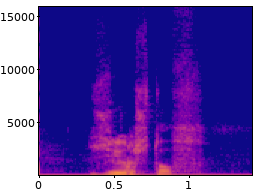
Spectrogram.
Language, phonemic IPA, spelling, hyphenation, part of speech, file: Dutch, /ˈzyːr.stɔf/, zuurstof, zuur‧stof, noun, Nl-zuurstof.ogg
- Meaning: 1. oxygen, O (chemical element) 2. dioxygen, molecular oxygen, O₂ (molecule)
